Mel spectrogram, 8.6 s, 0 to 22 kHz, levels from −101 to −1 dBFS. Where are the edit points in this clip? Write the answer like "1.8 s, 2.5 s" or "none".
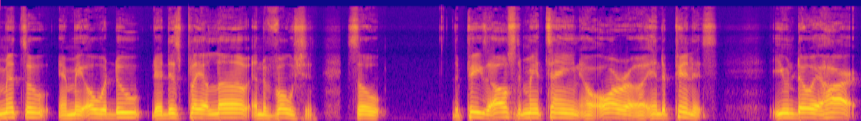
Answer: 3.4 s, 5.2 s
